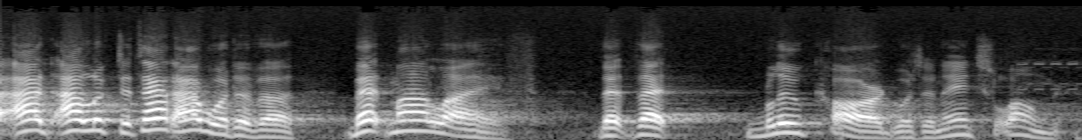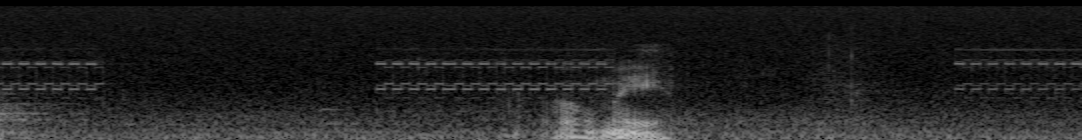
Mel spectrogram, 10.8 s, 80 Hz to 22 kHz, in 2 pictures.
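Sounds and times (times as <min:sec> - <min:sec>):
speech: 0:00.2 - 0:05.4, 0:08.2 - 0:08.8
mobile phone ringing with a faint high electronic ringtone: 0:05.4 - 0:06.0, 0:07.3 - 0:08.7, 0:10.2 - 0:10.8.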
